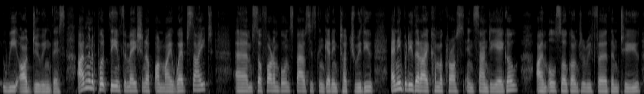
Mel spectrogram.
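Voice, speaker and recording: A middle-aged woman from India hosts a casual interview. Her voice is smooth and clear, and she gushes praise in long, rambling sentences full of restarts. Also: low-pitched. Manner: effusive, rambling, with self-corrections. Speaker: podcast host.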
